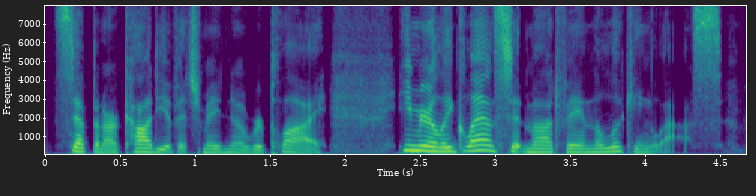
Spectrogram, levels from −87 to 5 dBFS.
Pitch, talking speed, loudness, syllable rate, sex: 200 Hz, 180 wpm, -18 LUFS, 6.1 syllables/s, female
